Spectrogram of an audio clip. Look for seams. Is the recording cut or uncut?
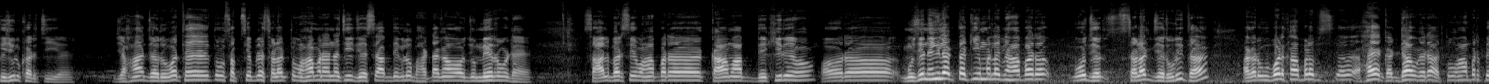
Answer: cut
